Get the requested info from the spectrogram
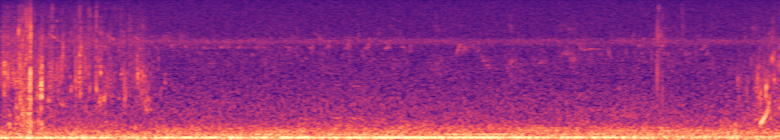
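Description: Rubber boots wading in shallow lake water, with sloshing and splashing in the first second or so, over a steady low rumble.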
